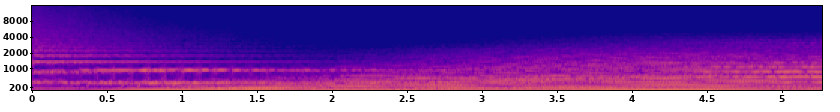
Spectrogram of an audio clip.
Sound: signal reverberating

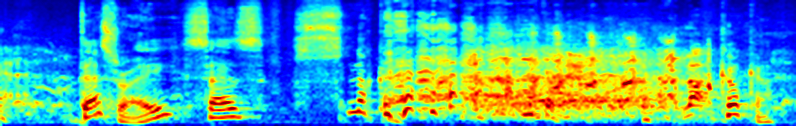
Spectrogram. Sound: all laughing

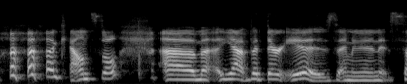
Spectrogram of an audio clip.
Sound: laughing

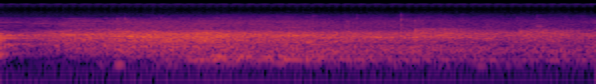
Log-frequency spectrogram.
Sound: laughter

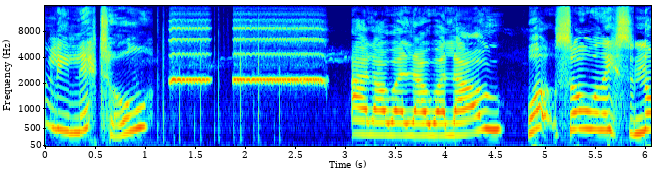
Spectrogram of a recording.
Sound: blows whistle

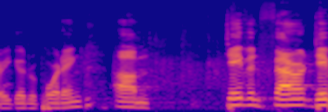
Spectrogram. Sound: audience applauds

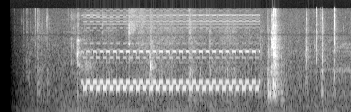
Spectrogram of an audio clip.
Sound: phone ringing

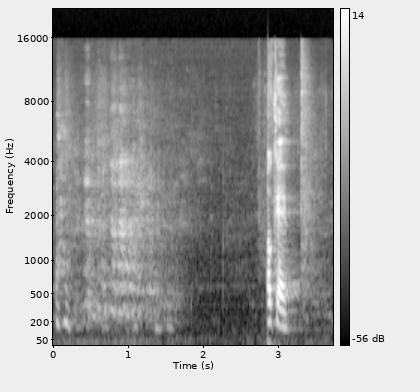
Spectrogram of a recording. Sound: laughter

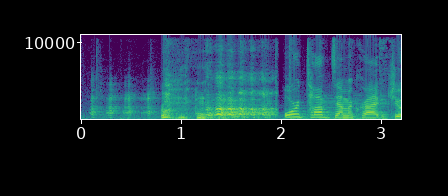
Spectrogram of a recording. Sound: off-camera laughter

